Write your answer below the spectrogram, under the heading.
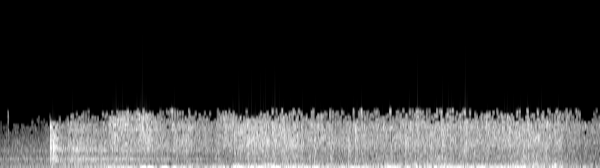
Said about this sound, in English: Start the compressors.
